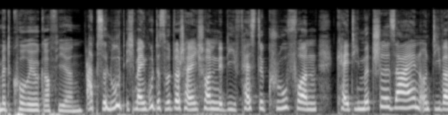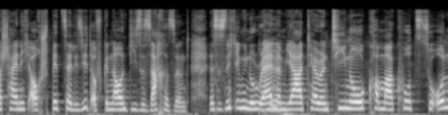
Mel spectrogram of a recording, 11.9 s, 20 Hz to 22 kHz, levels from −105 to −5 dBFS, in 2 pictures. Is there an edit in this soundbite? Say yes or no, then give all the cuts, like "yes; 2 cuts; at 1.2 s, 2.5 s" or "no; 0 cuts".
no; 0 cuts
